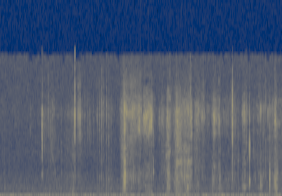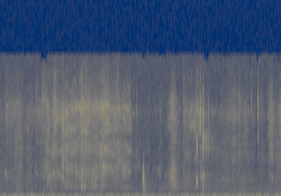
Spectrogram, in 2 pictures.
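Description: Steady low hum with scattered faint rustles and small clicks, like a paper book being handled.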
